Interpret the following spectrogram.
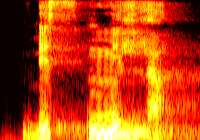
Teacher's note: اللہ کے لام سے پہلے زیر ہو تو اللہ کا لام باریک پڑھا جاتا ہے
